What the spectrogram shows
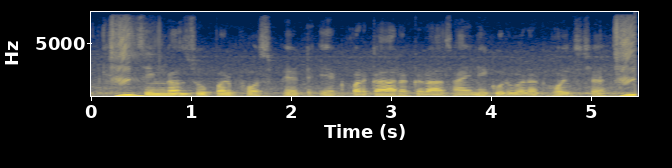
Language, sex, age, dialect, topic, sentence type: Maithili, male, 25-30, Southern/Standard, agriculture, statement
